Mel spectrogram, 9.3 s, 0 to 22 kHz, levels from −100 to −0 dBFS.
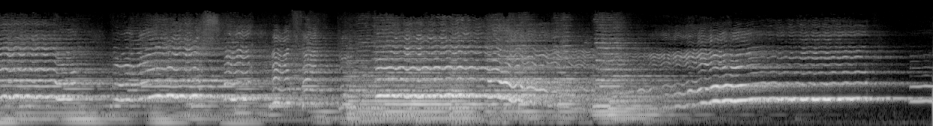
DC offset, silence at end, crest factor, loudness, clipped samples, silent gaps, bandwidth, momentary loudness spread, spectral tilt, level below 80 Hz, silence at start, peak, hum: under 0.1%; 0 s; 16 dB; -20 LUFS; under 0.1%; none; 13 kHz; 14 LU; -3.5 dB/octave; -48 dBFS; 0 s; -4 dBFS; none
